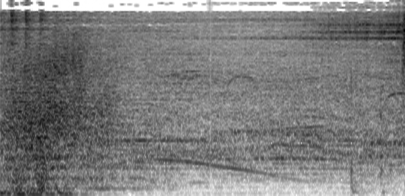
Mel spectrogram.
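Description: A stage smoke jet blasting: a sudden loud hiss that fades away over about a second and a half. The dance music's bass drops out after it, and a tone glides down in pitch.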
